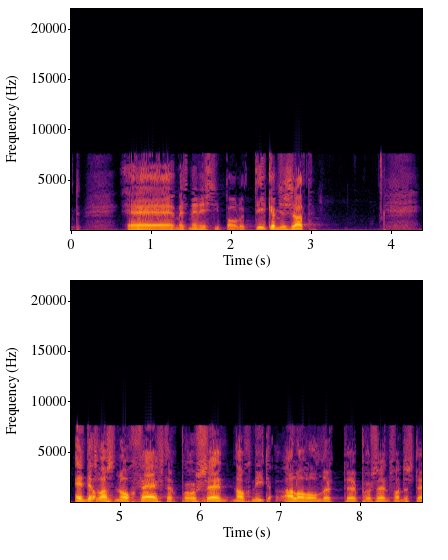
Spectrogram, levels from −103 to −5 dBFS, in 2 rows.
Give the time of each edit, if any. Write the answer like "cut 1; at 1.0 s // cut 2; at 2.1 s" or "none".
cut 1; at 1.4 s // cut 2; at 2.6 s // cut 3; at 4.7 s // cut 4; at 5.2 s // cut 5; at 6.9 s

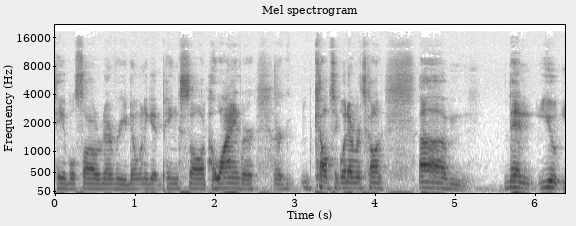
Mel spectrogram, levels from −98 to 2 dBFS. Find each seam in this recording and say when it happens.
cut 1; at 1.9 s // cut 2; at 2.3 s // cut 3; at 2.7 s // cut 4; at 3.6 s

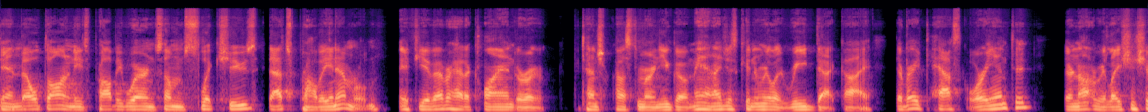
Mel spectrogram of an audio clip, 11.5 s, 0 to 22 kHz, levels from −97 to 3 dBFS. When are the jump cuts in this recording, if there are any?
cut 1; at 2.6 s // cut 2; at 3.9 s

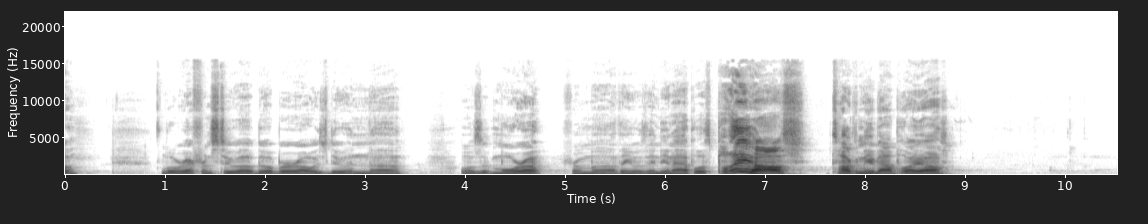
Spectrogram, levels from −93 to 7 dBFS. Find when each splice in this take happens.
none

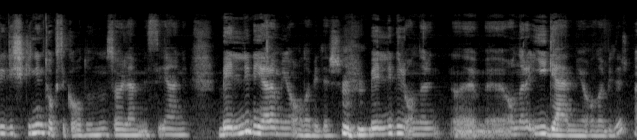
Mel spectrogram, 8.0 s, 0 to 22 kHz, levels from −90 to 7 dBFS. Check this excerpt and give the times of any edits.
cut 1; at 3.2 s // cut 2; at 5.1 s

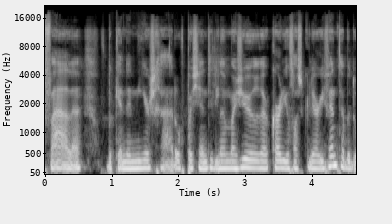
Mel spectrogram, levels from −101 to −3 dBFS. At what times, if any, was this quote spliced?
cut 1; at 2.6 s

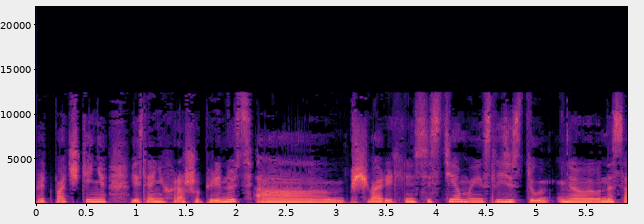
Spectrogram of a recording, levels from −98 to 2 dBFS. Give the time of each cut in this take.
cut 1; at 0.9 s // cut 2; at 2.1 s

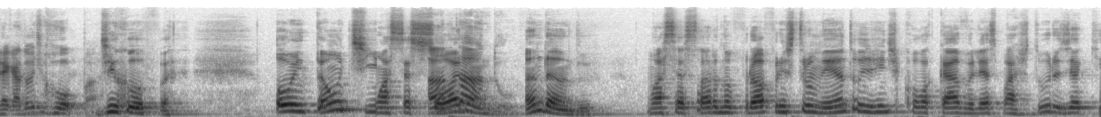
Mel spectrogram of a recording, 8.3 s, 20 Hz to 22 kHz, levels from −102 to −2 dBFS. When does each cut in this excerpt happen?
cut 1; at 2.8 s

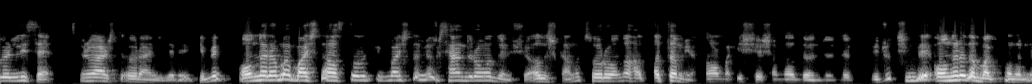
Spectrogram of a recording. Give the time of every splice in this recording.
cut 1; at 2.3 s // cut 2; at 4.4 s

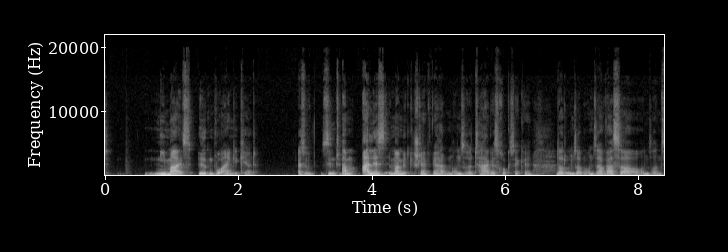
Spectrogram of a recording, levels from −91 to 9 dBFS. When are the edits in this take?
cut 1; at 3.1 s // cut 2; at 3.6 s // cut 3; at 6.8 s // cut 4; at 7.2 s

